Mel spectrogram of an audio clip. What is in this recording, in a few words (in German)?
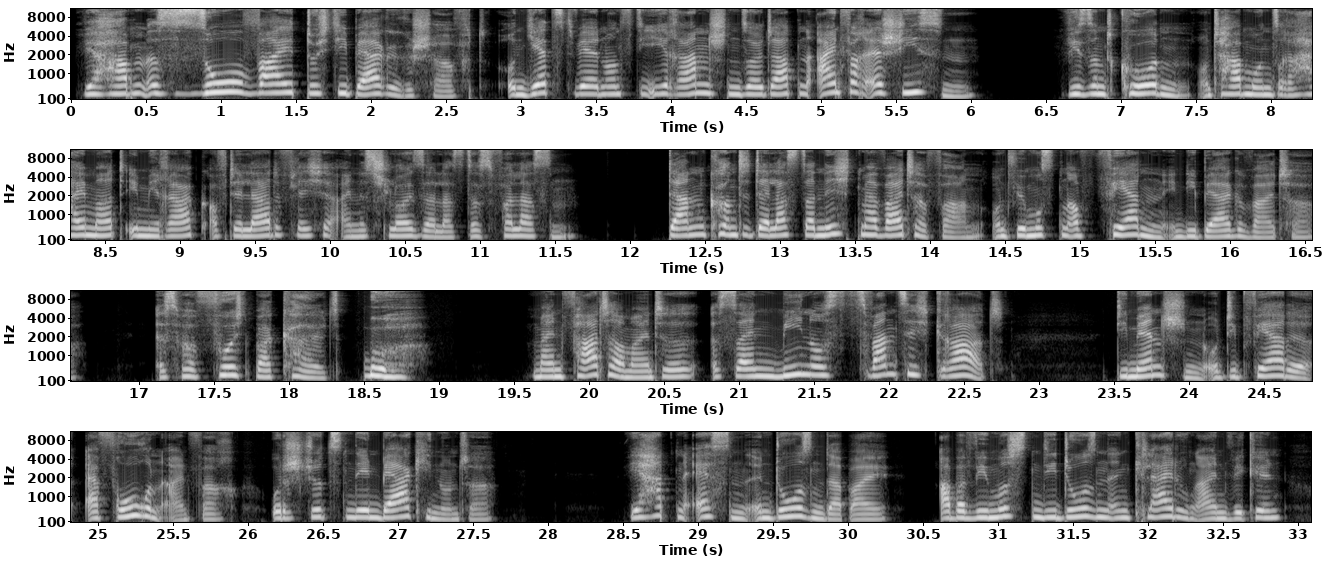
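franz audiotour, Kindersprecher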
